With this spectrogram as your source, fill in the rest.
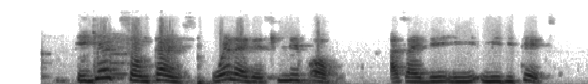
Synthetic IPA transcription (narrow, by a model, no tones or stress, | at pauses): hiɡɛtsɔ̃mtãɪ̃mswɛ̃naɪdesllipɔp̚ | asaɪdemiditet̚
